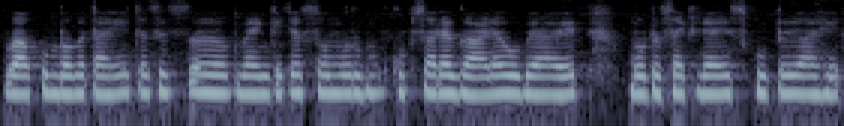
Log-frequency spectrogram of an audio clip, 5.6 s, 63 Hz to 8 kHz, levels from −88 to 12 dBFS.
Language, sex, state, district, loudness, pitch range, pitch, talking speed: Marathi, female, Maharashtra, Pune, -28 LUFS, 220-230 Hz, 225 Hz, 170 wpm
